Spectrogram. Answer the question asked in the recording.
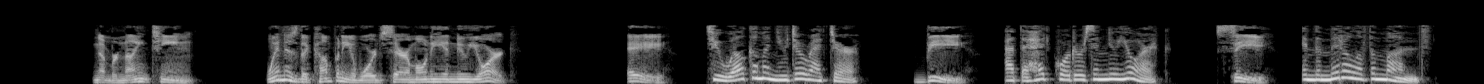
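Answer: C: In the middle of the month.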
